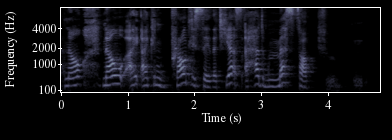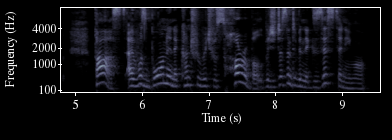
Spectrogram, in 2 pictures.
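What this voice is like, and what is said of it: Strong Soviet-born foreign accent. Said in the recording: “I came from Soviet Union. I've got so much criticism for my bizarre accent... my accent is so confusing”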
